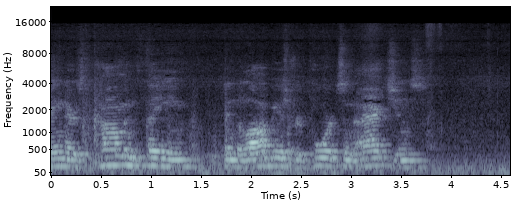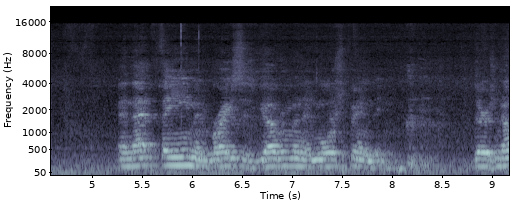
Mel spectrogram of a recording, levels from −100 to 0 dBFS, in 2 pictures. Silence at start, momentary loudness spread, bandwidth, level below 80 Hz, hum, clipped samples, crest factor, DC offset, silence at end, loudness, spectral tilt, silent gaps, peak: 0 s; 21 LU; 15.5 kHz; -52 dBFS; none; under 0.1%; 18 dB; under 0.1%; 0 s; -34 LUFS; -7 dB/octave; none; -16 dBFS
